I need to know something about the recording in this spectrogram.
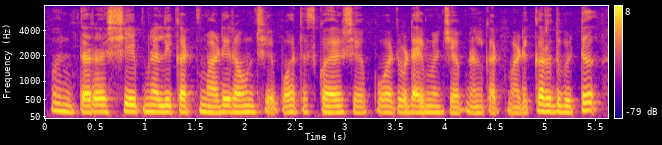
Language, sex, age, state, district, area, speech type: Kannada, female, 45-60, Karnataka, Koppal, urban, spontaneous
